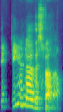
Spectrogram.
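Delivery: high, puzzled question; bemused halfling. Acted. Halfling asks the dwarf about the stranger, high and baffled.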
